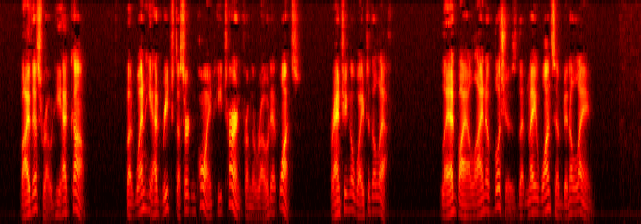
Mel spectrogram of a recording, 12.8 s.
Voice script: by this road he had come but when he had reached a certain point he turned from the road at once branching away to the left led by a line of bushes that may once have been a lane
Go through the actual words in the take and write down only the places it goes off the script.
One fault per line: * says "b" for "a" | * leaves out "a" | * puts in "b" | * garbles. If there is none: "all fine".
all fine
